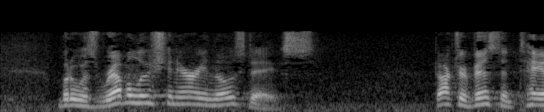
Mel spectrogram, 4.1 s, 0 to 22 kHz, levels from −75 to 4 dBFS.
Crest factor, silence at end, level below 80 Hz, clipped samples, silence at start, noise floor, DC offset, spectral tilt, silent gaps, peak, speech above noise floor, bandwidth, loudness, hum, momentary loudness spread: 20 dB; 0 s; -56 dBFS; under 0.1%; 0 s; -52 dBFS; under 0.1%; -3.5 dB/octave; none; -6 dBFS; 27 dB; 8 kHz; -25 LUFS; none; 13 LU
